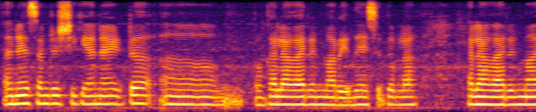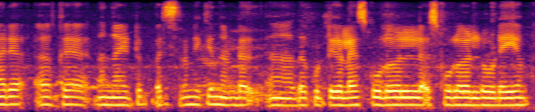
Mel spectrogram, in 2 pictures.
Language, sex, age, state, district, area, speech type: Malayalam, female, 45-60, Kerala, Pathanamthitta, rural, spontaneous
